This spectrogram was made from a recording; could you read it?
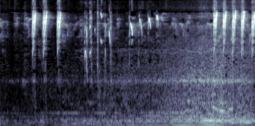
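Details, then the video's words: Konin in active song, kept as a tutor recording for songbird contests: sharp, very high chirped notes in quick bursts, a pause of scattered twitters, then a fast run of five piercing notes. "Konin damer gacor ngalas nembak tajam‼️ampuh buat masteran"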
